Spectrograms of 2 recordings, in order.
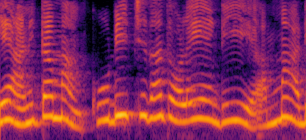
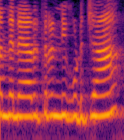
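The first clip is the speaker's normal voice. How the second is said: ordinary talk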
